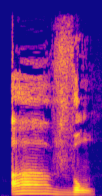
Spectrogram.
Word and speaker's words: avons: Then, nous avons, final S not pronounced, avons, okay?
